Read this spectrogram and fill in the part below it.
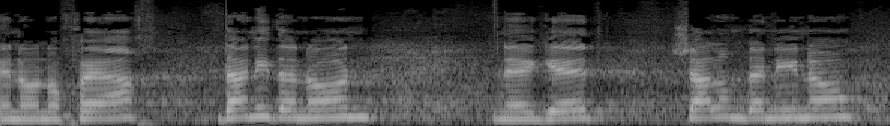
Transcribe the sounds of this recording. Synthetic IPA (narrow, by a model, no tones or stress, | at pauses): nono̞χe̞aχ | d̪anid̪ano̞nː | eɡed̪ | ʃalo̞md̪anino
